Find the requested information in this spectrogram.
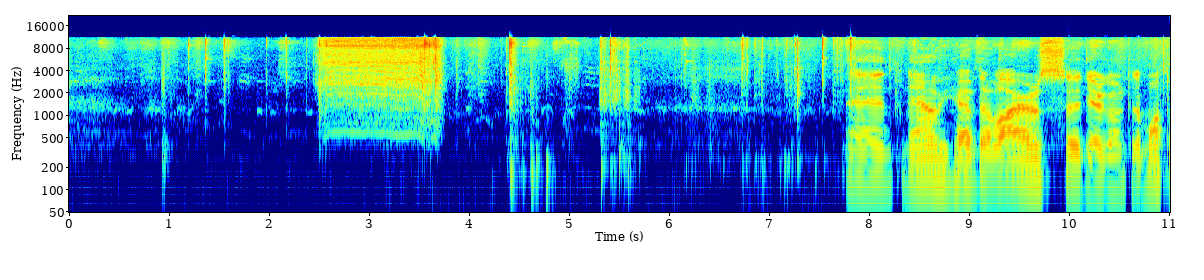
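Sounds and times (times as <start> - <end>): small electric screwdriver running: 2.4 - 3.8
small parts clicking and knocking: 4.4 - 8.0.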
